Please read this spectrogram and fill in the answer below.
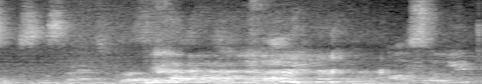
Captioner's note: laughter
